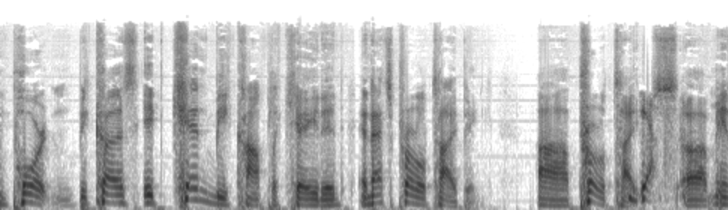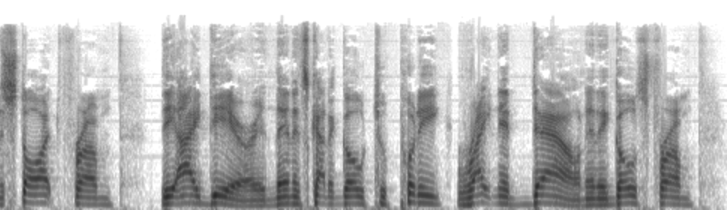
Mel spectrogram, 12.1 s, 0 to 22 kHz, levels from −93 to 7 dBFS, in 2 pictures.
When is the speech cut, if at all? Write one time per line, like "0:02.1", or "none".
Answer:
0:02.9
0:06.1
0:09.8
